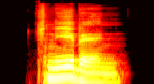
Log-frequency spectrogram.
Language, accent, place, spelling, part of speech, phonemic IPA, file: German, Germany, Berlin, knebeln, verb, /ˈkneːbəln/, De-knebeln.ogg
- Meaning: 1. to gag (tie a piece of cloth around someone’s mouth to prevent them from shouting) 2. to hog-tie (tie up someone’s arms and legs to prevent them from moving)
